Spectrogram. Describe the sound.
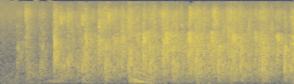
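An audience at a panel discussion on career and technical education applauds steadily, many hands clapping in a dense, continuous patter at moderate loudness, with a murmur of voices beneath.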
